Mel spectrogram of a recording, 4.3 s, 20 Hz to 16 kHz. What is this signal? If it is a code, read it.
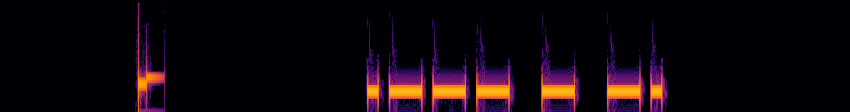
Morse code, heard as a keyed tone, about 22 wpm, 700 Hz. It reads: JTN
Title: USA Call Sign Postfixes - 3 Letters 22wpm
